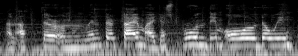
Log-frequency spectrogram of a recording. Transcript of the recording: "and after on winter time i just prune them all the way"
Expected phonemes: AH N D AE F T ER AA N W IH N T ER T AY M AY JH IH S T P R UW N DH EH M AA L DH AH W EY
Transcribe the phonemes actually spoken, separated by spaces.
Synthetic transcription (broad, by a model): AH N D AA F T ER AA N W IH N T ER T AY M AY JH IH S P UW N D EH M AA L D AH W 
